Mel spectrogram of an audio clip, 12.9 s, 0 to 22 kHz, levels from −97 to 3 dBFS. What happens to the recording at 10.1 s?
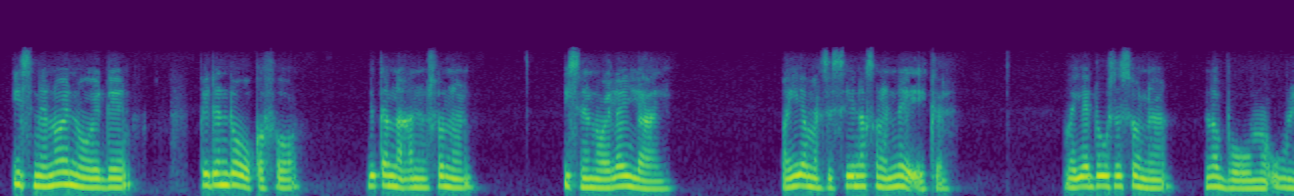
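The phone's voice activity detection judged the talker silent and stopped sending speech frames for 540 ms, so from 10.09 to 10.63 s the receiver plays AMR comfort noise: a smooth, steady synthetic hiss standing in for the real background, just after an earlier gap at 9.73 to 10.05 s.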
